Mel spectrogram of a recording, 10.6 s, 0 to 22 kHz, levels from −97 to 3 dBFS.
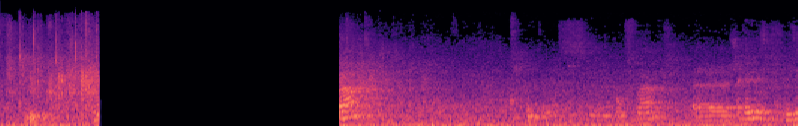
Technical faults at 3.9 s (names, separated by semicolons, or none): audio dropout to silence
